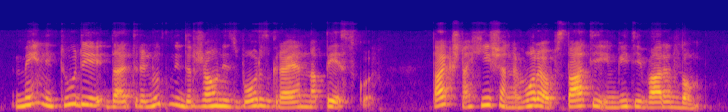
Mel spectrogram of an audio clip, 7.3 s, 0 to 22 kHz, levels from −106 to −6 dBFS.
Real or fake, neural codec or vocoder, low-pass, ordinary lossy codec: fake; codec, 16 kHz, 4 kbps, X-Codec, WavLM features, trained on Multilingual LibriSpeech; 7.2 kHz; Opus, 32 kbps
